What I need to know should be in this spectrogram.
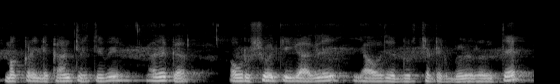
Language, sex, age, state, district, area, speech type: Kannada, male, 60+, Karnataka, Koppal, rural, spontaneous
